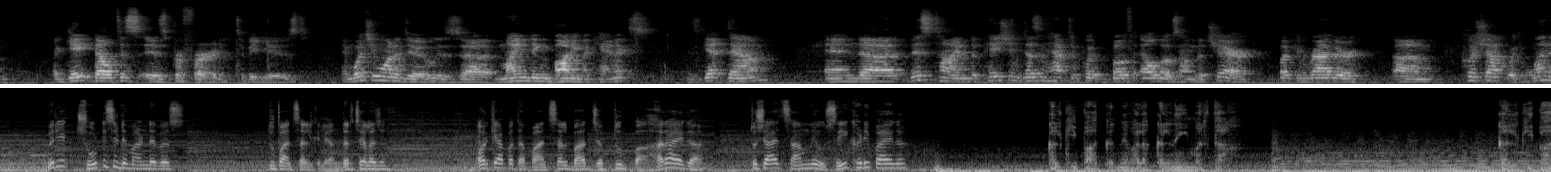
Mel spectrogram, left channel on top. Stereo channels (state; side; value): different; both; correlation 0.01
